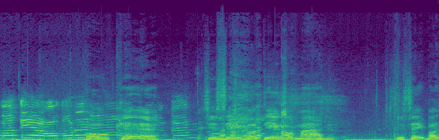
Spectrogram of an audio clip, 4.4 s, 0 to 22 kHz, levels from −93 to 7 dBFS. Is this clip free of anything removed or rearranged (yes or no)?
yes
